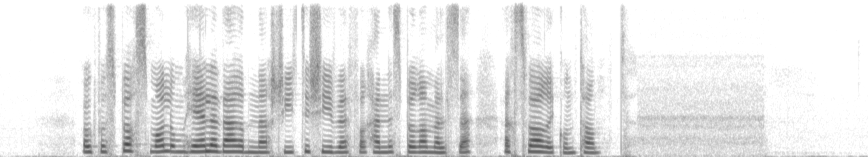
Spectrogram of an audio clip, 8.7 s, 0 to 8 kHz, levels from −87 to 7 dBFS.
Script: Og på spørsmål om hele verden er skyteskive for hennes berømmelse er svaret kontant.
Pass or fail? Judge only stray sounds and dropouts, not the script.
pass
